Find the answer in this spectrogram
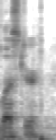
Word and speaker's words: Leicester: Curtis saying it blows my mind that Lester is pronounced Lester. It is. It's the proper pronunciation, of course.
